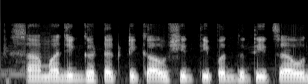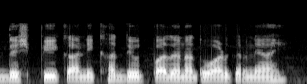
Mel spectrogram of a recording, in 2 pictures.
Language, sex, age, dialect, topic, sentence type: Marathi, male, 18-24, Northern Konkan, agriculture, statement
